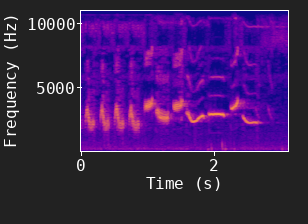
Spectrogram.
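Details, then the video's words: Wambi bird singing, recorded in Cililin: four quick rising chirps, then a string of clear, high whistled notes that glide up and down, each held briefly, with faint clicks in the background. "kicau burung wambi cililin lakbet"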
